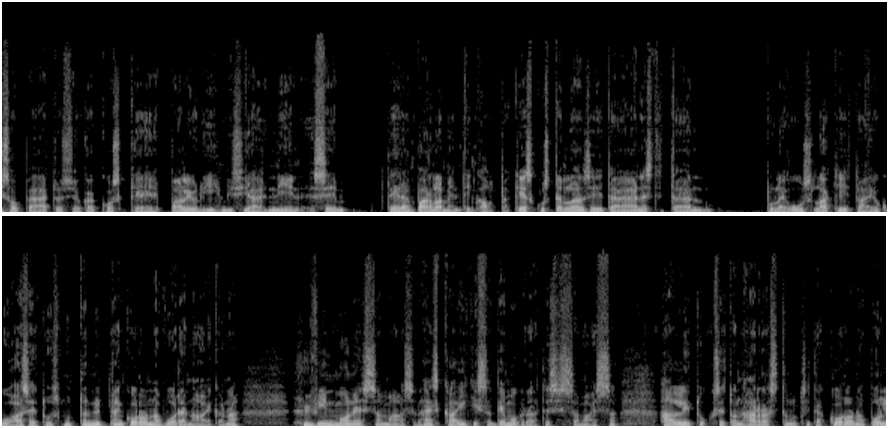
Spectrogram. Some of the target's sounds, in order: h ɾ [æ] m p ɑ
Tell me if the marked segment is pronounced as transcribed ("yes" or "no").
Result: no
